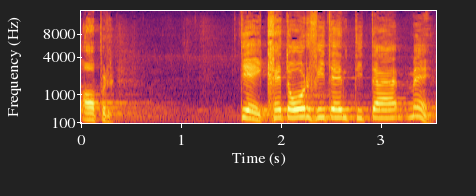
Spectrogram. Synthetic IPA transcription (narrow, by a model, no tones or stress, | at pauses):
ɑb̥əɾ | d̪̥iːhɛjkʰɛd̪ɔɾfid̪ɛnt̪it̪æːtmeː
